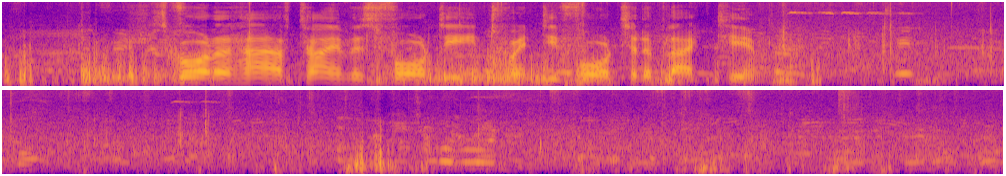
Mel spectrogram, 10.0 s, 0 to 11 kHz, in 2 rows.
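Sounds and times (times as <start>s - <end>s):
faint voices on playing field: 0.0s - 10.0s.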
